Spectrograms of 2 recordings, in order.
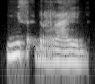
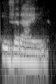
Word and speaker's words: Israel: Igualmente, todos deben aprender a decir en español correcto, Israel, no Israel.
